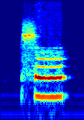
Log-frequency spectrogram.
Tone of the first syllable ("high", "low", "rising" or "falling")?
high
